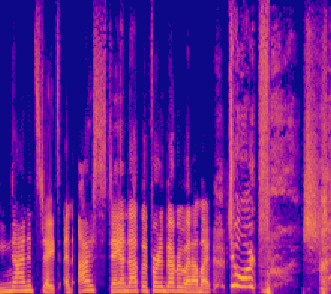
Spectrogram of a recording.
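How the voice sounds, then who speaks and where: At a moderate pace, a woman with a fairly high pitch speaks in an animated tone, her sound dry and close with no echo. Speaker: podcast host. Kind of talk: casual chat. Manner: loud.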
